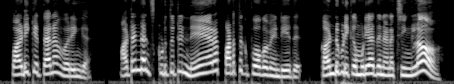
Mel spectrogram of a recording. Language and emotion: Tamil, angry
